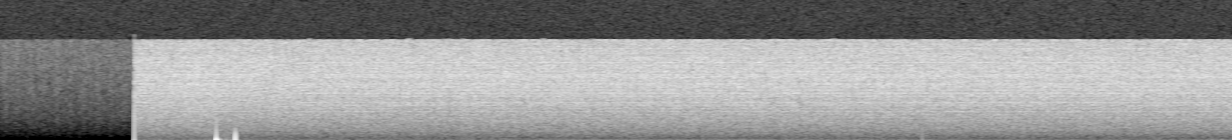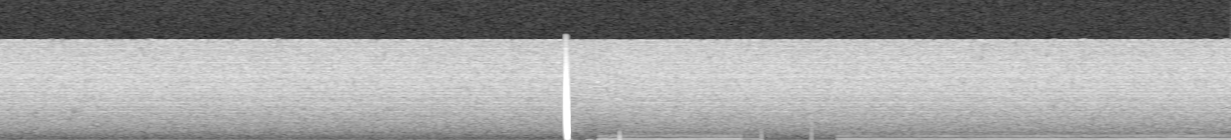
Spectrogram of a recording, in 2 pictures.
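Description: A steady tape hiss plays.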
